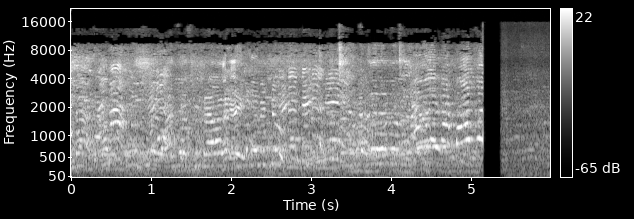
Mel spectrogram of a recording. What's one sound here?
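A crowd of men and women talk and call out loudly close by.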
